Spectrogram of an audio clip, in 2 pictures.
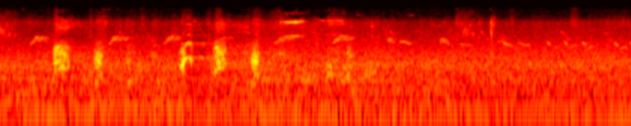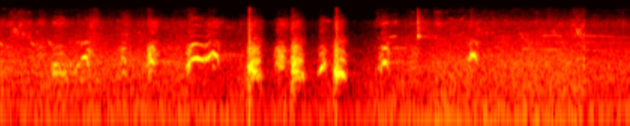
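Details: Bouvier des Flandres herding dog at work herding outdoors: a run of sharp, high barks and yips, irregular, several per second at times, with a steady low background hum throughout.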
